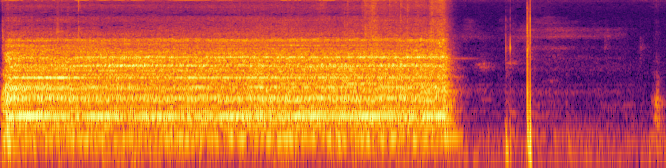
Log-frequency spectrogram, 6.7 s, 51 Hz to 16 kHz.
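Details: Cricut Explore 2 cutting machine: about four seconds of harsh, buzzy whirring with a coarse grinding edge, then it stops; grinding from the carriage, cause unknown.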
